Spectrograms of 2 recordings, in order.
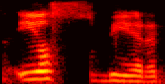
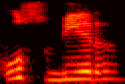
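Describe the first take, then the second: First: The word begins with an i vowel. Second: The word begins with an u vowel. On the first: The speaker calls it right. "Hamzahnya juga ikut dibaca kasroh" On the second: The speaker calls it wrong. "bukan usbir"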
